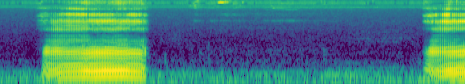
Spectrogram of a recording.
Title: Frenchie Snores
